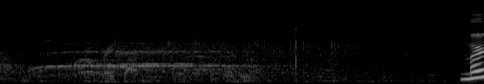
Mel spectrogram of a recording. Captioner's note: audience cheering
